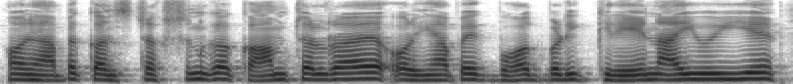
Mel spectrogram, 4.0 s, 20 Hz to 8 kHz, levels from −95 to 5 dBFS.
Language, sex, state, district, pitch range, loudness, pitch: Hindi, female, Bihar, West Champaran, 185-205 Hz, -14 LUFS, 195 Hz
